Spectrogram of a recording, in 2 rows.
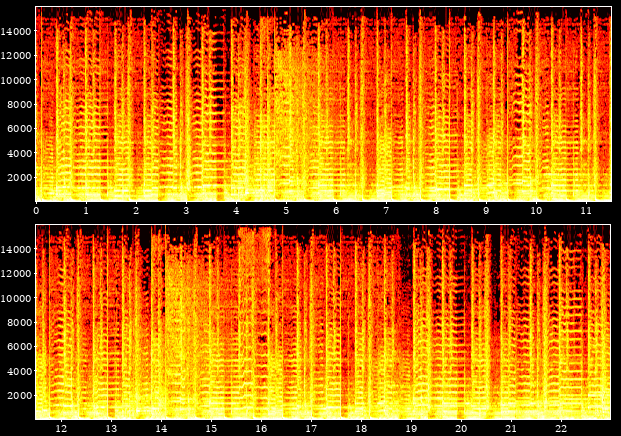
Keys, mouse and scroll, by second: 0.4 shift+click, 0.8 shift+click, 1.8 shift+click, 2.6 shift+click, 3.3-4.9 shift+middle drag, 4.9 shift+click, 5.5 scroll down 6, 5.8-7.3 shift+middle drag, 7.3 g, 9.9 KP_1, 10.3 KP_3, 11.8 r, 14.2 g, 15.7 r, 17.3 scroll down 3, 17.5-18.8 middle drag, 18.8 r, 20.1 scroll down 3, 20.3-21.3 middle drag, 21.3-21.9 scroll up 4, 21.9-22.9 shift+middle drag.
